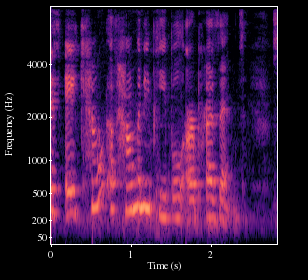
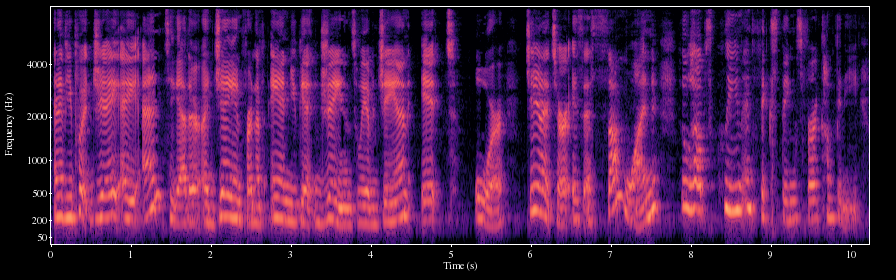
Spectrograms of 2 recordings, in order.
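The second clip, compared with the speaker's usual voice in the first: ordinary talk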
